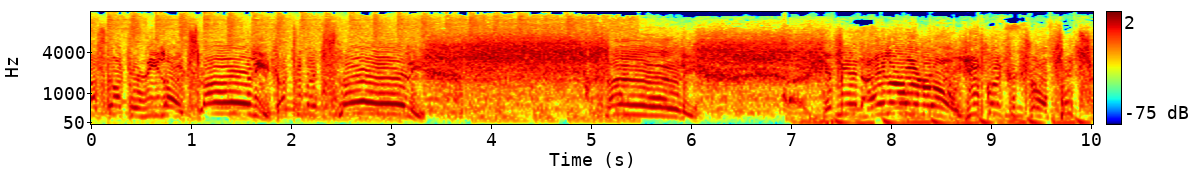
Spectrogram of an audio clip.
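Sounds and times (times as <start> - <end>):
plane engine and slipstream hiss: 1.6 - 7.0.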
